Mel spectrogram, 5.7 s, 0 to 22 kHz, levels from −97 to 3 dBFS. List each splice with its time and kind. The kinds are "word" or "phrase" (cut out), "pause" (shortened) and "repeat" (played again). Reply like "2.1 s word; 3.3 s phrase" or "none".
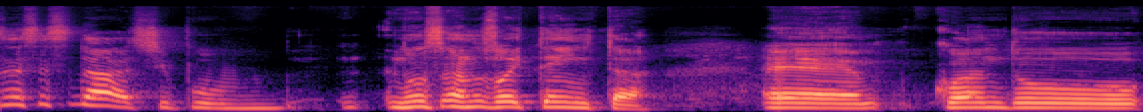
none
